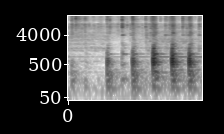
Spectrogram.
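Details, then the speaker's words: 2002 Toyota Prius, jacked up: heavy metallic bangs quickening as the axle spins, a thumping clanging noise from the separated harmonic balancer/vibration damper on a good CV axle; fix is cutting off the loose damper. "you'll be driving along and you hear this thumping rattling clanging banging noise it sounds like somebody's hitting the bottom of your car with a hammer"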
